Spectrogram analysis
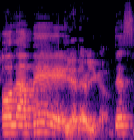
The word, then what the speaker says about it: Olave: Olave. Olave.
